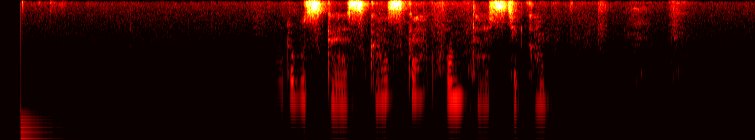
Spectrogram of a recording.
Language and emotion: Russian, neutral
